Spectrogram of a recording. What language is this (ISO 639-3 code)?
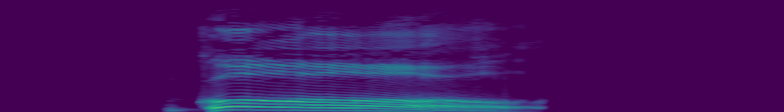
bak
